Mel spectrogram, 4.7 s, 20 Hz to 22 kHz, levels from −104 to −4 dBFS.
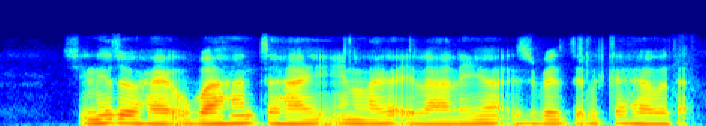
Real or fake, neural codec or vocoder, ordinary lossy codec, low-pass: real; none; Opus, 64 kbps; 7.2 kHz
